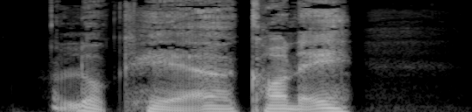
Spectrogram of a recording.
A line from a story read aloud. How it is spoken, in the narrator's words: he grumbled feebly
